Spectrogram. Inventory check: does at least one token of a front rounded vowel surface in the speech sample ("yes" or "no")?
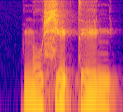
no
